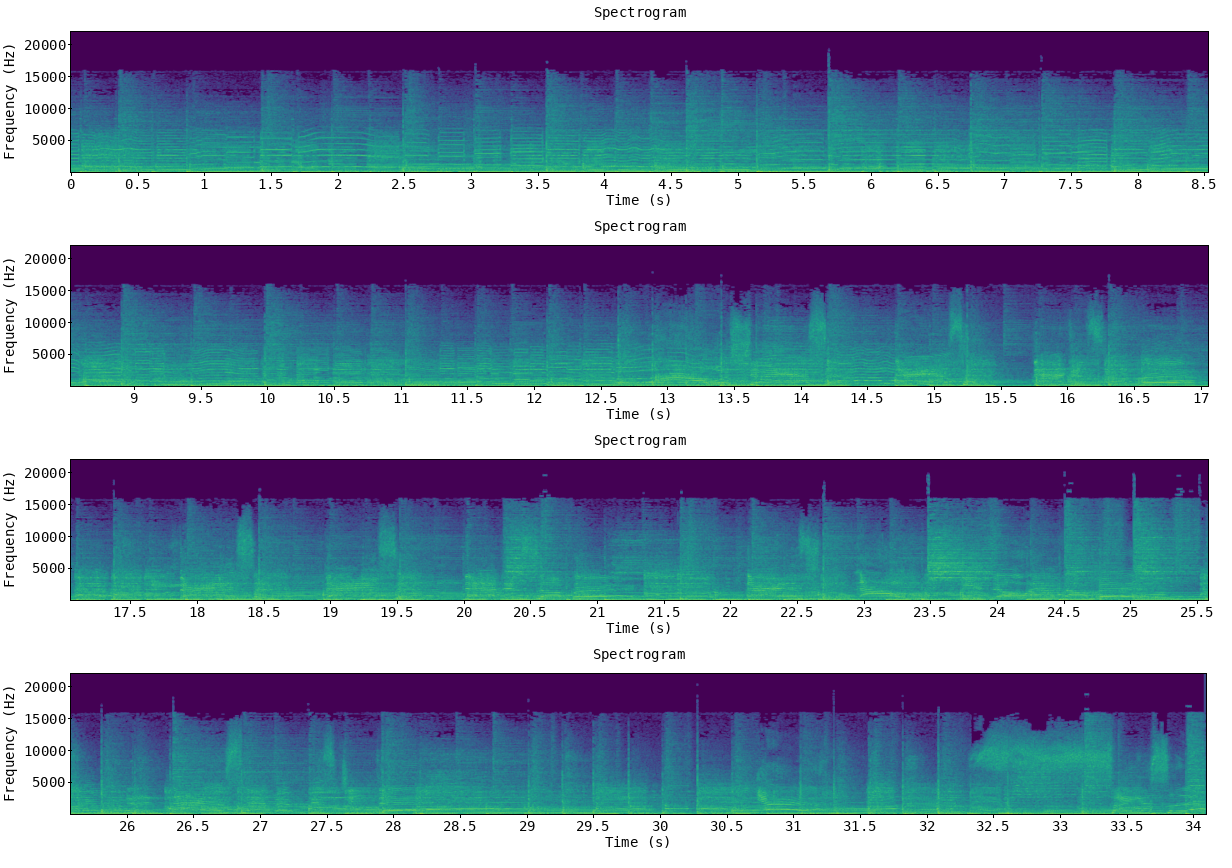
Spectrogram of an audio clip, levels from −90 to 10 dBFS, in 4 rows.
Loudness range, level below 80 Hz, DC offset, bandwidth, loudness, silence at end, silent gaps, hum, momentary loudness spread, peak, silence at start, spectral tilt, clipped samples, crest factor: 2 LU; -28 dBFS; under 0.1%; 16.5 kHz; -15 LUFS; 0 s; none; none; 3 LU; 0 dBFS; 0 s; -4.5 dB/octave; under 0.1%; 14 dB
